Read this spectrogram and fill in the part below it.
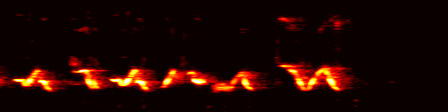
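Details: Wild house finch song: a quick, very high-pitched, jumbled warble of slurred chirps lasting about two seconds before ending abruptly.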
